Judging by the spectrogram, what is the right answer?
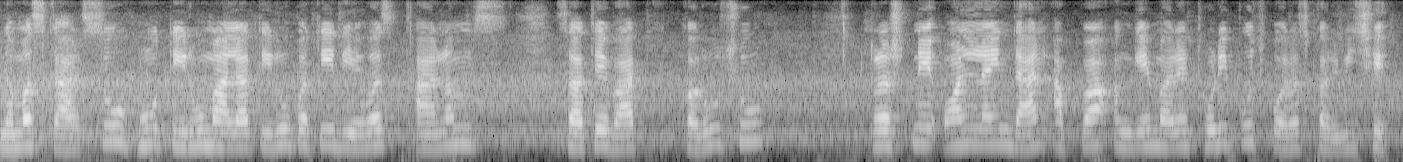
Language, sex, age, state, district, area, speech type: Gujarati, female, 45-60, Gujarat, Kheda, rural, read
